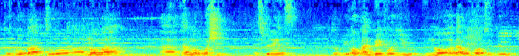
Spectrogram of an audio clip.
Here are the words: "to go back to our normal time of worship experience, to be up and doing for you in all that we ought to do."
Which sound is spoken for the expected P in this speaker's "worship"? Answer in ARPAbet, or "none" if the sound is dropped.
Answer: none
